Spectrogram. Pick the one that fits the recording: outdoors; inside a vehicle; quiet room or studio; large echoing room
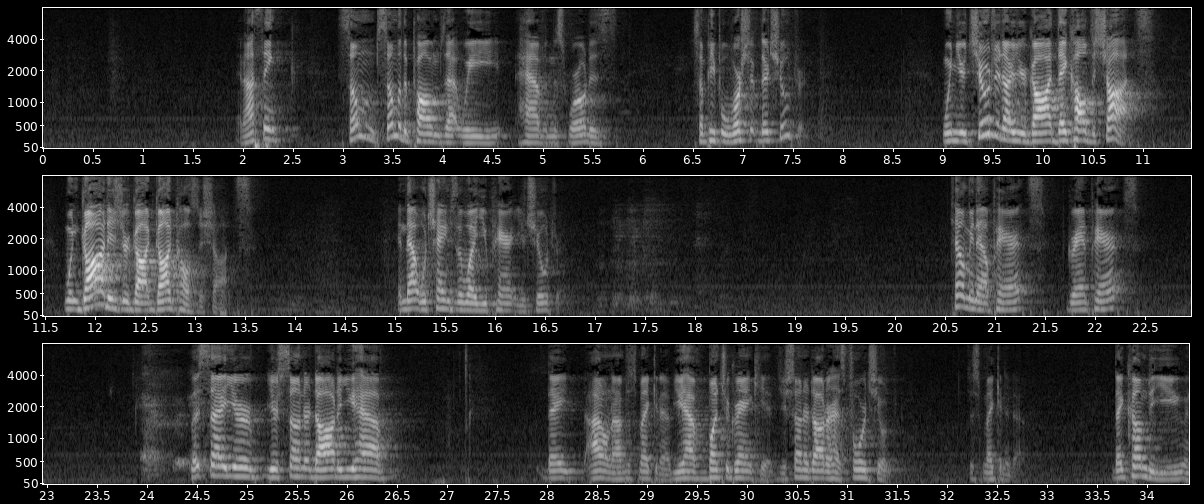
large echoing room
